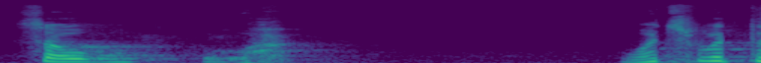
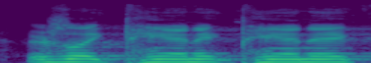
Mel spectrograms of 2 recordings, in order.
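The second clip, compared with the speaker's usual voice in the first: usual speaking voice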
